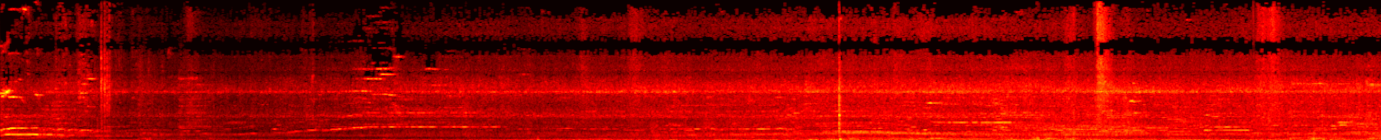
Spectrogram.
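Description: Music playing over the steady low hum of a dark-ride vehicle rolling along its outdoor track. A couple of rising whistle-like tones sound in the first few seconds, and the busy noise of a theme-park crowd grows louder in the second half.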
